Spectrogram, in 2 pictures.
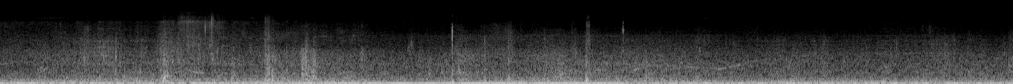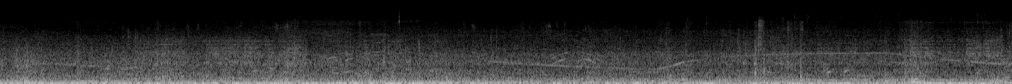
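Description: Wind rumbling on the microphone over a steady low engine drone from a motorboat on the water. The rumble is heaviest for the first six seconds, then eases.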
